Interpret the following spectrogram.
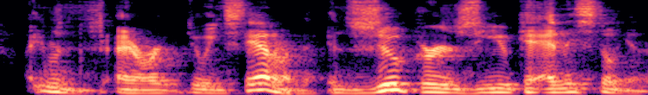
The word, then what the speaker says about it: Zuker: there's no I mean I pronounce it zuker so no one puts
